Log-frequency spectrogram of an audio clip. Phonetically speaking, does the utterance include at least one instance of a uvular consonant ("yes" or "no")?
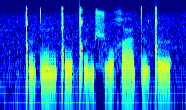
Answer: yes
